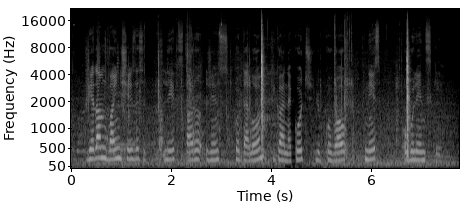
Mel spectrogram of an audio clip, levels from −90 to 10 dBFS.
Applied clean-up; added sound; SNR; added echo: none; Motor vehicle (road); 0 dB; none.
